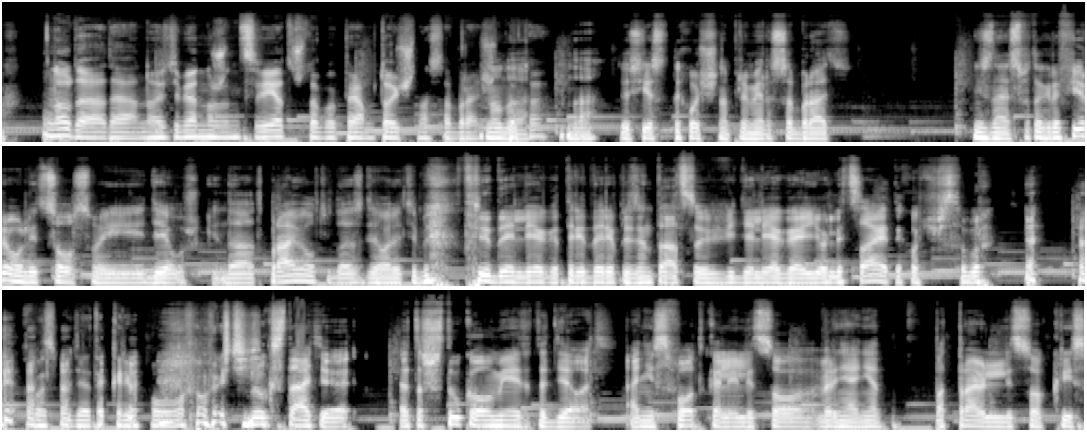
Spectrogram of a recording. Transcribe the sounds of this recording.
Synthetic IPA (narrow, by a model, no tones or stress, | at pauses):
nud̪ad̪anotʲɪbʲenuʐɨnt̪svʲet̪ʂt̪o̞bɨpɾʲamt̪o̞t͡ɕnəsɐbɾatʲnud̪ad̪a̰t̪o̞ɪsʲtʲjesʲlʲɪt̪ɨxo̞t͡ɕɪ̥ʂnəpɾʲɪmʲe̞rsɐbɾatʲ | nʲɪznajʊsfət̪əɡɾɐfʲiɾəvəlˠlʲɪt̪so̞fsvɐjidʲe̞vʊ̰ʂkʲɪd̪aɐt̪pɾavʲɪlˠt̪ʊd̪azʲdʲelˠəlʲɪtʲɪbʲat̪ɾʲɪd̪ɛlʲeɡət̪ɾʲɪd̪ɛɾʲɪpɾʲɪzʲɪnt̪at̪sɨjʊvʲːidʲɪlʲeɡəɪjolʲɪt̪saɪt̪ɨxo̞t͡ɕɪ̥ʂsɐbɾat̚ʲ | ɡospədʲɪɛt̪əkɾʲɪpovənukst̪atʲɪ | ɛt̪əʂt̪ukəʊmʲejɪt̪ɛt̪ədʲe̞lˠə̰tʲɐ̰nʲisfo̞t̪kəlʲɪlʲɪt̪so̞vʲɪrnʲejənʲet̪̚pɐt̪̚pɾavʲɪlʲɪlʲɪt̪so̞kɾʲis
